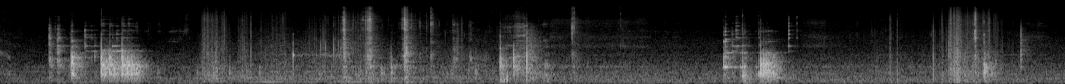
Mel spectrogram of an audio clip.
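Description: Wood chisel chopping and paring waste out of a dovetail socket in a hardwood board. Sharp clicks and knocks come in small groups a second or two apart, with short scrapes as chips break free.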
